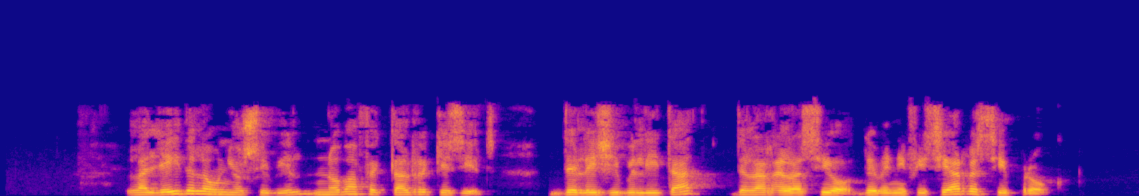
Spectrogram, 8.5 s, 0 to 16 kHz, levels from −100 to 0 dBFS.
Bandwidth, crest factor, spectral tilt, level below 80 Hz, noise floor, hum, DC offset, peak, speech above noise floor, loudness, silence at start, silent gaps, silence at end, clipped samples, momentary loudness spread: 7.8 kHz; 18 dB; -4.5 dB/octave; -60 dBFS; -79 dBFS; none; under 0.1%; 0 dBFS; 62 dB; -17 LUFS; 0.95 s; none; 0.7 s; under 0.1%; 9 LU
